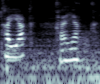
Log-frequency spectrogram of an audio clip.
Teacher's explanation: The second syllable is slightly more emphasized because it ends in a consonant.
